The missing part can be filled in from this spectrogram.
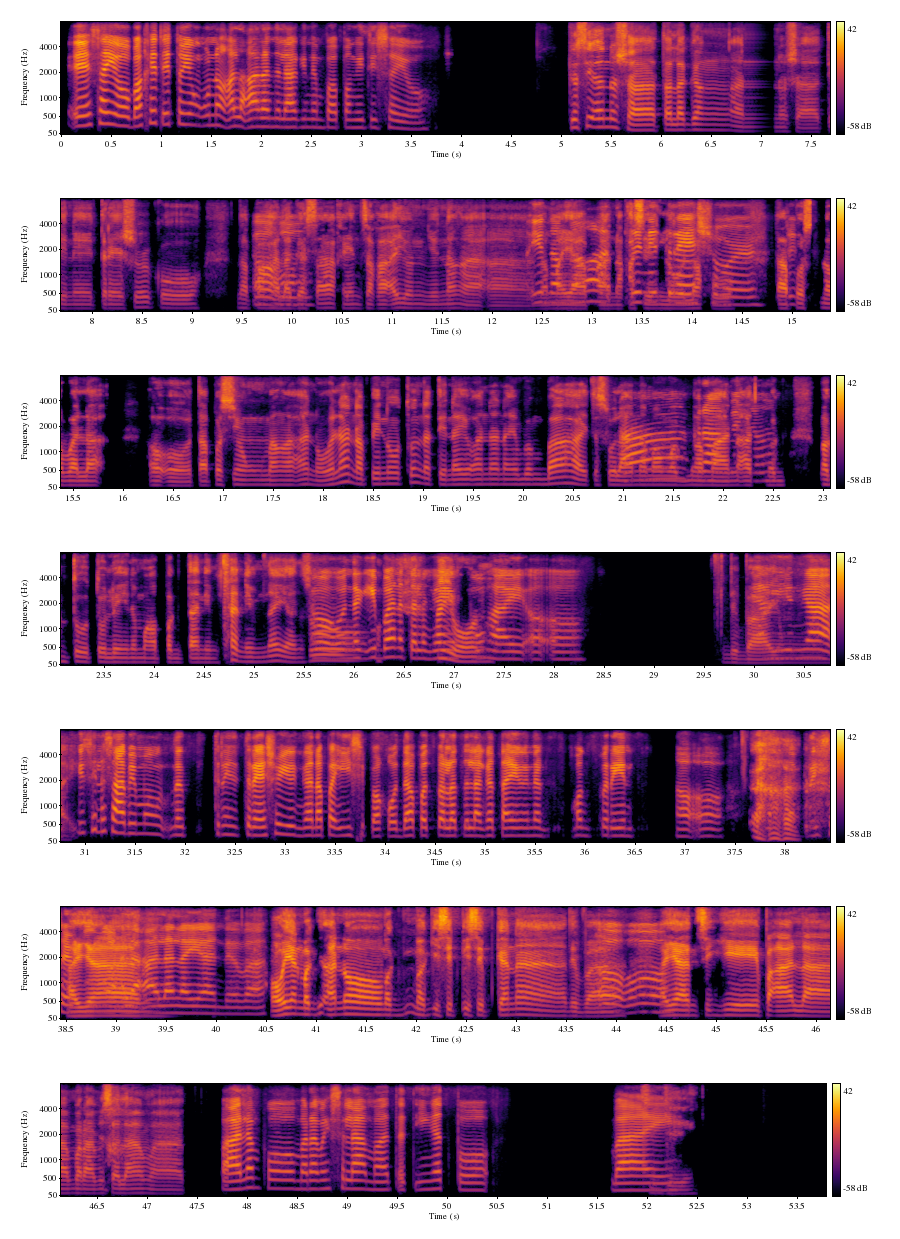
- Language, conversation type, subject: Filipino, unstructured, Ano ang unang alaala mo na palaging nagpapangiti sa iyo?
- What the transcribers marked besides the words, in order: static; other background noise; distorted speech; laughing while speaking: "pagtanim-tanim"; chuckle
